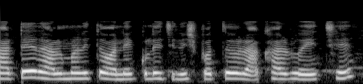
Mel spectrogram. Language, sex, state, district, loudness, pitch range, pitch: Bengali, female, West Bengal, Alipurduar, -13 LUFS, 245-275 Hz, 260 Hz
